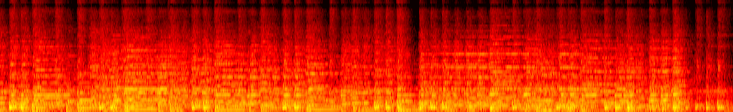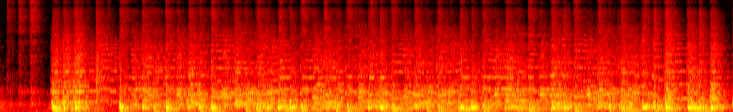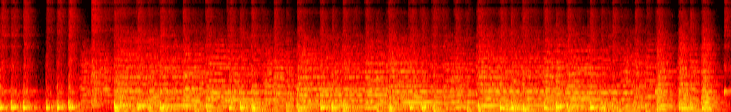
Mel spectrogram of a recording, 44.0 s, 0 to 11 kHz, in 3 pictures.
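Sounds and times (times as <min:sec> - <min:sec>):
brass band playing: 0:00.0 - 0:43.9.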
